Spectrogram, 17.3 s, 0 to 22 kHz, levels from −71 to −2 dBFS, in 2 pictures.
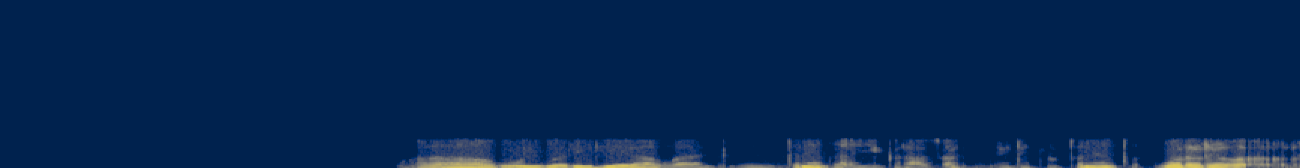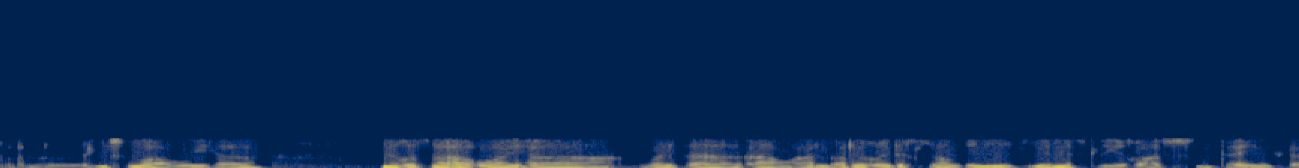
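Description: A speech recording passed through tandem speech coding, G.729A at 8 kbit/s, then G.711, then G.726 at 32 kbit/s. Its two speech codecs compound each other's damage, leaving a rough, muffled, warbly sound with nothing above 3.8 kHz, under a smooth fade-in that reaches full level at 3.19 s.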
